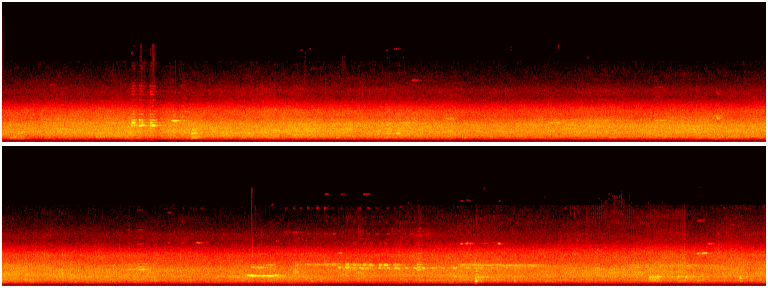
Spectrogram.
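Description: Steady noise of dense rush-hour city traffic, mostly motorcycles with cars and buses, with a brief loud tone about two-thirds of the way through.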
